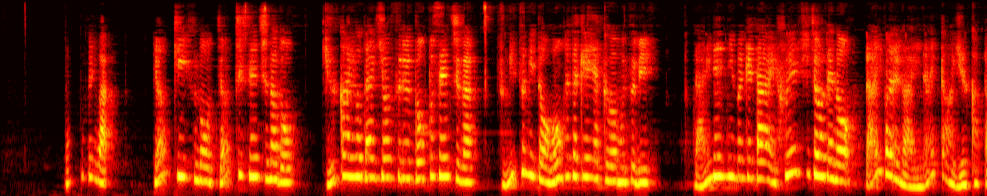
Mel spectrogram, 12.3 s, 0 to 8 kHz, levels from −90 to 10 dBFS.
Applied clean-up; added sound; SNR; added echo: neural mask model DeepFilterNet 3.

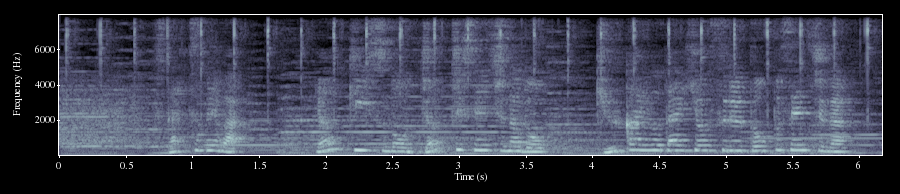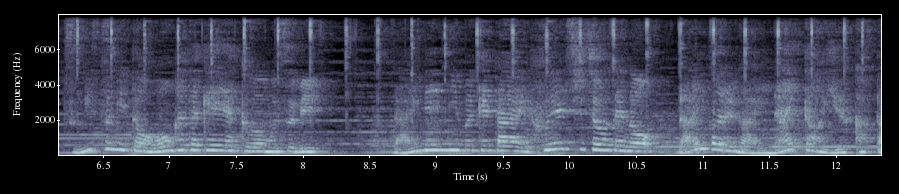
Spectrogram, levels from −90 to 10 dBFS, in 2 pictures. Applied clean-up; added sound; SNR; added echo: none; Bicycle; 17 dB; reverberation time 0.5 s.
